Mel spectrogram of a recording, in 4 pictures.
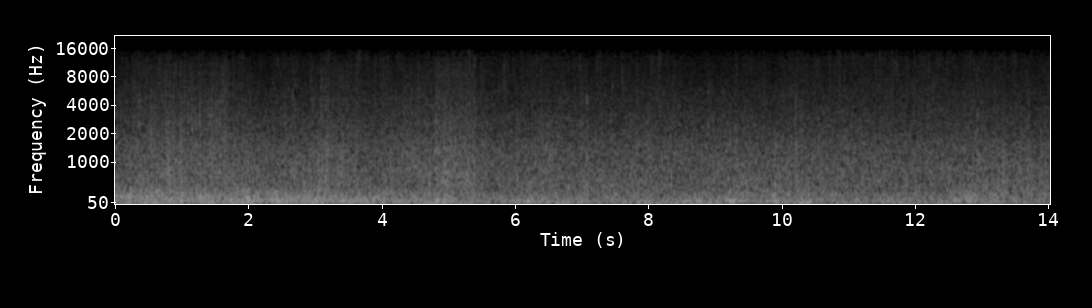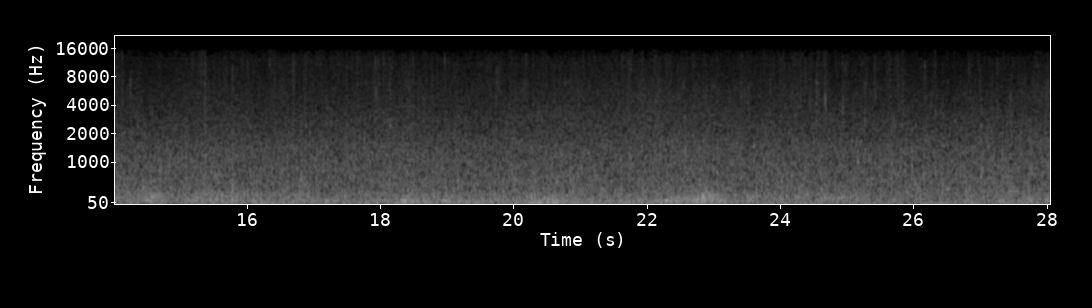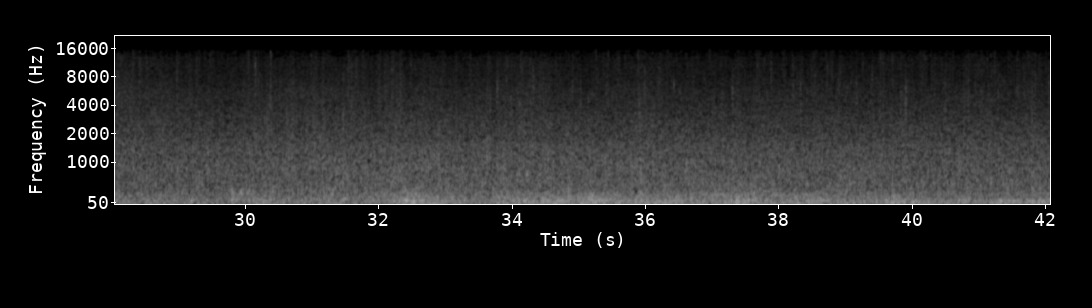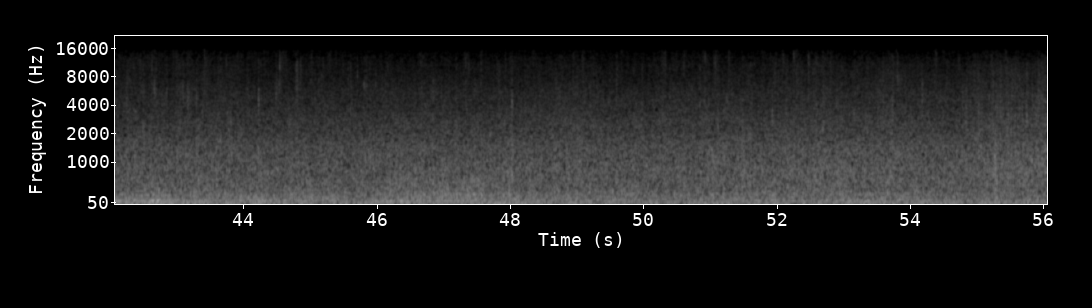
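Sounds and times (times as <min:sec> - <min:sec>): light rain falling: 0:00.0 - 0:56.0.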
